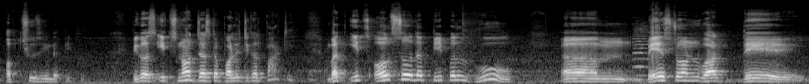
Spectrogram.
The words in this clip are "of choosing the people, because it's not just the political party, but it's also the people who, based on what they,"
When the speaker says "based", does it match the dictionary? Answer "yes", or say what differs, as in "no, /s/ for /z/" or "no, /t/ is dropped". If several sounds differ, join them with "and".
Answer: yes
